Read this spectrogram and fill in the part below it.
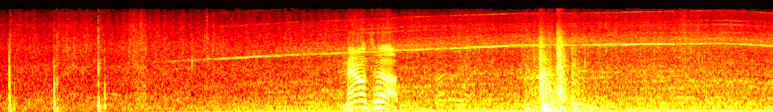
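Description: A hovering vehicle's engine hums and rises in pitch.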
